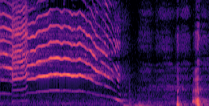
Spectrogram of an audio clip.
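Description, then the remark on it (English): A voice imitates a high-pitched excited squeak, one long, bright, wavering squeal that glides downward at the end, followed by a couple of faint breathy sounds. “I think it would be just a high-pitched squeak, which is like rats and bats and maybe cats and those kind of things.”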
